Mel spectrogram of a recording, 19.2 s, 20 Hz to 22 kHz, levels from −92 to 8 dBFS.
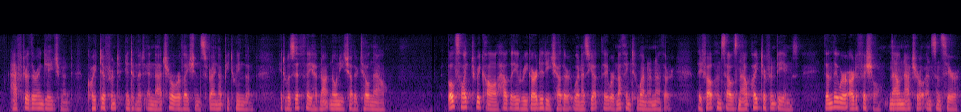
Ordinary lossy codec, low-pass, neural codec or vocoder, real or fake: MP3, 64 kbps; 7.2 kHz; codec, 16 kHz, 0.8 kbps, ZipCodec; fake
